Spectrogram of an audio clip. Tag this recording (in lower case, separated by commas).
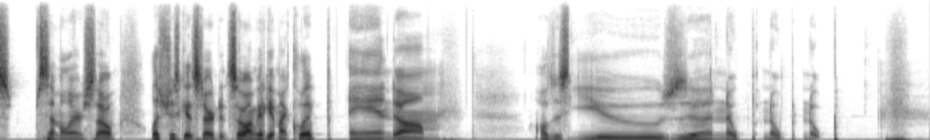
speech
